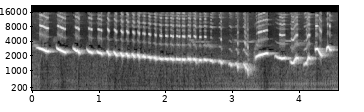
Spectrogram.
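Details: White-rumped shama singing as a lure to provoke replies: a long rapid series of whistled notes sliding slowly downward for about three seconds, followed by brief varied whistled phrases.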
